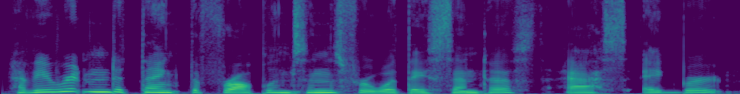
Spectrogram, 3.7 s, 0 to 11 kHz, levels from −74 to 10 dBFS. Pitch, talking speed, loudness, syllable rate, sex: 215 Hz, 225 wpm, -18 LUFS, 5.8 syllables/s, female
